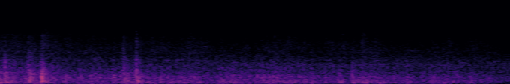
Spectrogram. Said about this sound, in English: Slowly, the train pulls away from the platform, crosses the River Clyde. Soon we leave the city behind and zoom through a green landscape, moving south towards the west coast.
